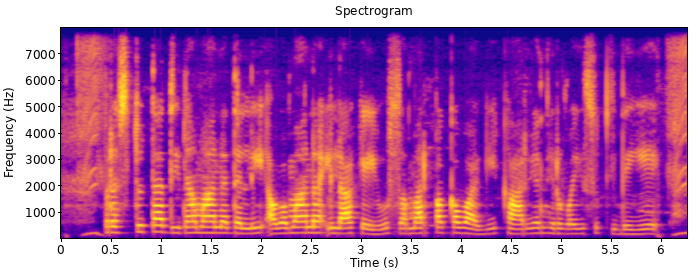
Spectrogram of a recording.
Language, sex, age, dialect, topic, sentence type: Kannada, female, 18-24, Mysore Kannada, agriculture, question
